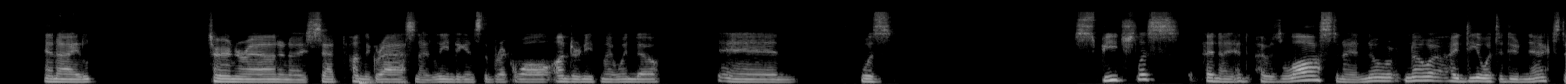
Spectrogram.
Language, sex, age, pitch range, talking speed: English, male, 40-59, 110-140 Hz, 150 wpm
